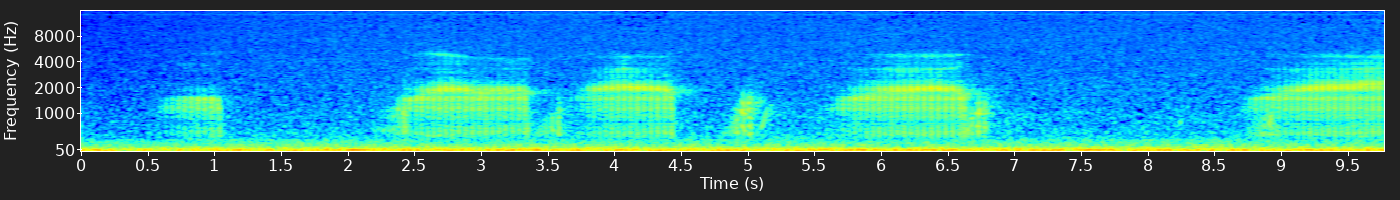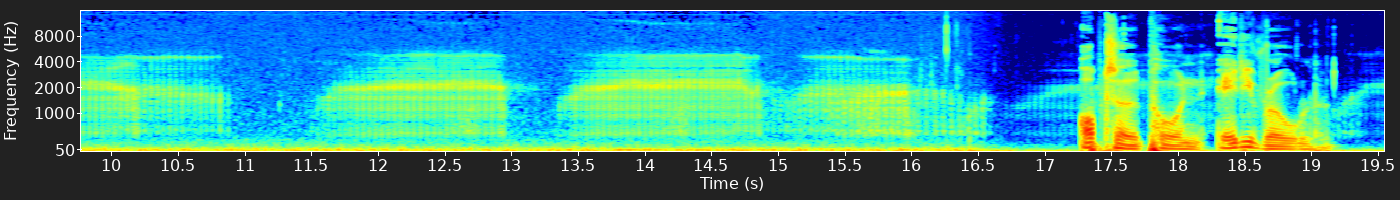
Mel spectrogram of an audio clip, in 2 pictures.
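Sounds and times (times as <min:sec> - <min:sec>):
chorus of frogs croaking by a lake: 0:00.6 - 0:01.1, 0:02.3 - 0:06.9, 0:08.8 - 0:10.9, 0:11.5 - 0:17.2
speech: 0:17.3 - 0:19.2.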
